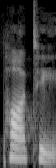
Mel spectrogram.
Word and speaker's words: party: Party উচ্চারণে কিন্তু আর pronounce হয় না। It's party, not party. Okay? It's party. Fine.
